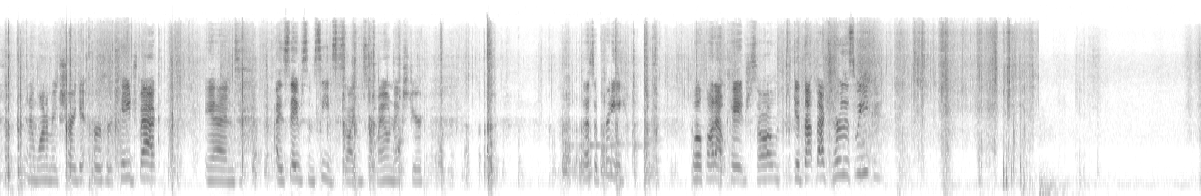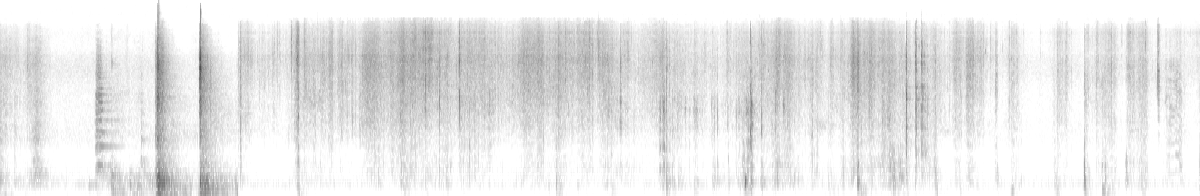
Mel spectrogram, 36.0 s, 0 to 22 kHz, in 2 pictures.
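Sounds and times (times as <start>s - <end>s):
rustling: 0.0s - 16.6s, 21.6s - 35.9s
heavy thumps: 15.6s - 16.3s, 19.7s - 21.6s.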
